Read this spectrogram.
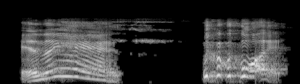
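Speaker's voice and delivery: words pushed out high through tears of laughter.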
